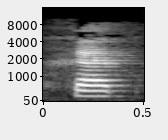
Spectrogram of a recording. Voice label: "jad", Silabas

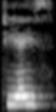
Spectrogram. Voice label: "chieis", Silabas

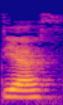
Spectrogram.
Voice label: "tias", Silabas

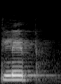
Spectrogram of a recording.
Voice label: "clep", Silabas

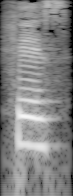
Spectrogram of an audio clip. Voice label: "ges", Silabas

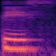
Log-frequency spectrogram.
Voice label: "tis", Silabas

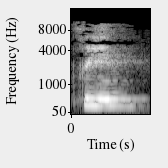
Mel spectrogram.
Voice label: "fin", Silabas

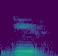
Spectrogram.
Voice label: "llir", Silabas

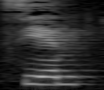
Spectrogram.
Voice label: "ciem", Silabas

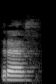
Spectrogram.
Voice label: "tras", Silabas

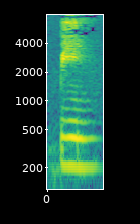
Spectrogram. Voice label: "vin", Silabas

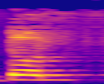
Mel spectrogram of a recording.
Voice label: "don", Silabas

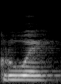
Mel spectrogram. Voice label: "crue", Silabas

